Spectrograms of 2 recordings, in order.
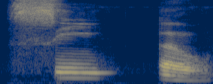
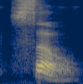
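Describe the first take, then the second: First: It is said as 'C O'. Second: It is said as 'so'. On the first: The speaker calls it wrong. "many people do call the city C O" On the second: The speaker calls it right. "the correct pronunciation of the city is not C O, but rather so"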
